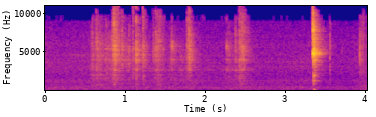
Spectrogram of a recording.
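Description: Go stones clicking against each other in the bowl as a player takes one out, then one sharp clack as the stone is placed on the wooden board a little over three seconds in, the loudest sound.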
